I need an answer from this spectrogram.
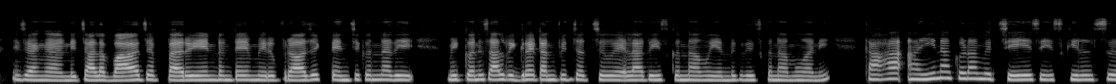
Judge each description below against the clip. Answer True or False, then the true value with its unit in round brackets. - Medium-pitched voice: False (210 Hz)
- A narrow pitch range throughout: True (1.6 semitones)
